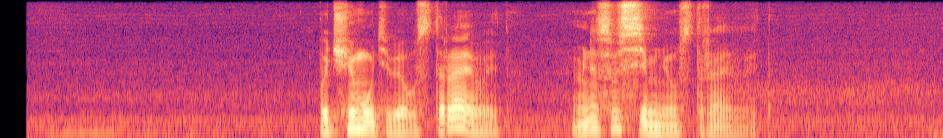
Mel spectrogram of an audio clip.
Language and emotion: Russian, angry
